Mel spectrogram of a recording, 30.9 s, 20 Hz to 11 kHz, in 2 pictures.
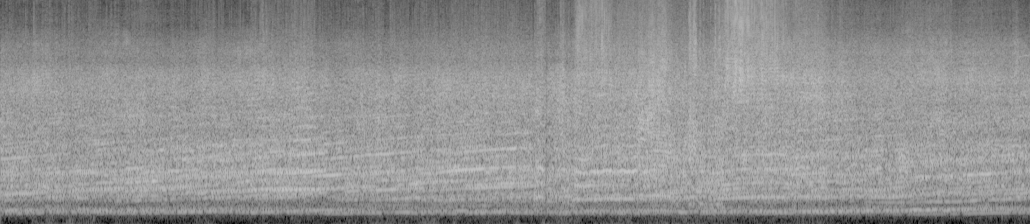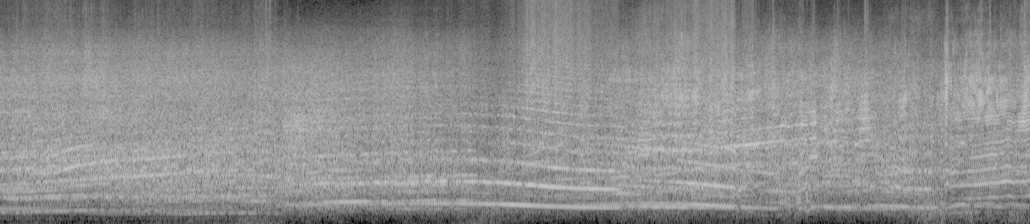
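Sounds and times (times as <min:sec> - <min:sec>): race car engines accelerating: 0:00.0 - 0:30.9.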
